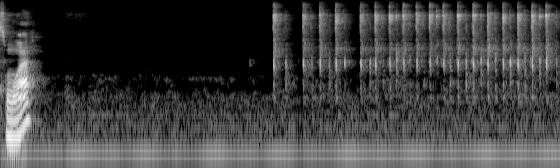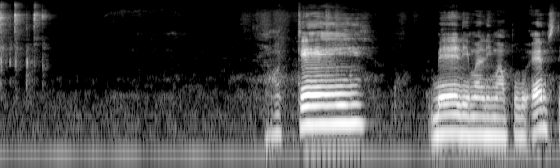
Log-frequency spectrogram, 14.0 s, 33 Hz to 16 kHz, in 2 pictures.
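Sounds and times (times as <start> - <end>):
computer keyboard typing: 3.4 - 7.7.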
